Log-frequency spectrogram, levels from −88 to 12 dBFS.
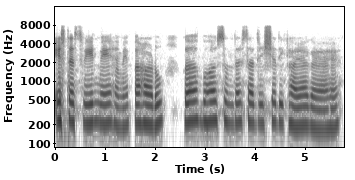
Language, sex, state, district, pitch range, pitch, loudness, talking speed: Hindi, female, Uttar Pradesh, Lalitpur, 200-230 Hz, 215 Hz, -20 LUFS, 135 wpm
